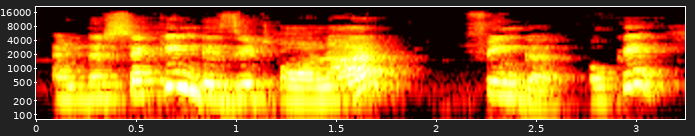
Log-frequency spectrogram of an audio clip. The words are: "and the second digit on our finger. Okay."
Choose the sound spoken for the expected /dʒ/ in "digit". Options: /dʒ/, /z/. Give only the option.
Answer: /z/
